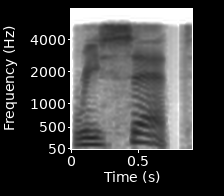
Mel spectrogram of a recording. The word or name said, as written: reset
